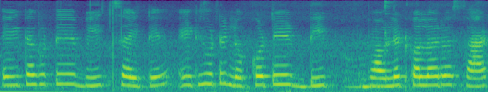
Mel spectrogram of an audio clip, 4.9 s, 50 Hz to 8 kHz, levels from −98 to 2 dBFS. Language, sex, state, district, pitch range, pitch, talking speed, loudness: Odia, female, Odisha, Khordha, 260-295 Hz, 275 Hz, 185 wpm, -15 LUFS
